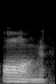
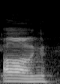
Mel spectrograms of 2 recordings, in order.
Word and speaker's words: Aang: And everyone already knows this, but his name's not Aang in the movie, it's Ong. Sokka is Sokka.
